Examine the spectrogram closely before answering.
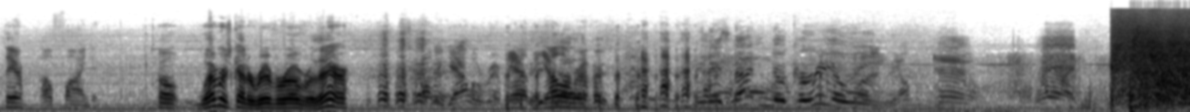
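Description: A man talks calmly and laughs close by.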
